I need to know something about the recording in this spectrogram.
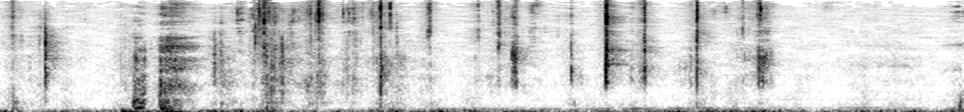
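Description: Scattered small clicks, taps and crinkly rustles of hands and a tool handling the opened tablet's board and flex cables on a work mat, over a low steady hum.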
